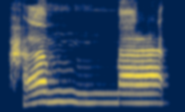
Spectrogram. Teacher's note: হরকতের বামে মিমে তাসদিদ ওয়াজিব গুন্না হবে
